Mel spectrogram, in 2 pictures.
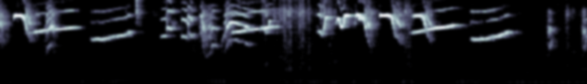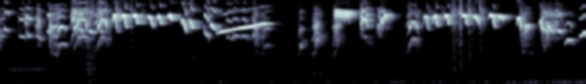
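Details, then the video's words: Female white-rumped shama in captivity singing as a stimulus for other shamas: bursts of sharp whistled notes and rapid trills separated by brief pauses, with a low hum underneath. "Kacer Betina Gacor Ngobra Bukor/Rayuan Kacer Betina Terapi Gacor Kacer Bahan"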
